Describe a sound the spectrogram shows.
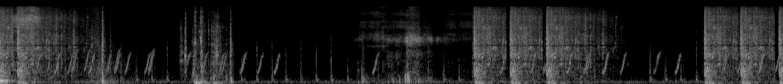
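Quick rising game chimes ring out one after another as stars are collected.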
